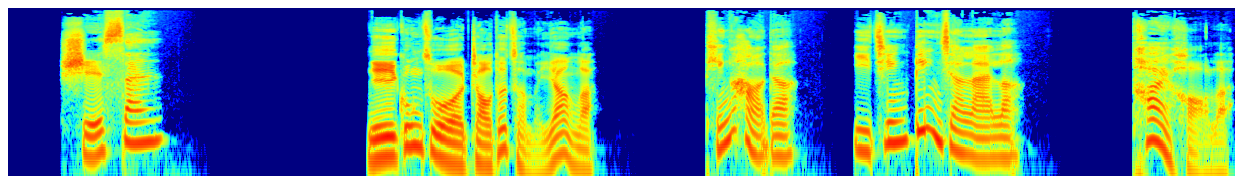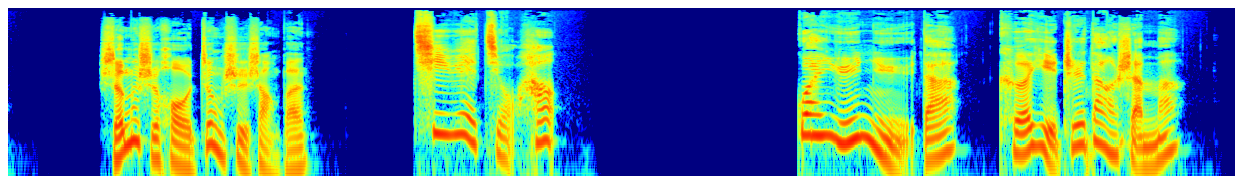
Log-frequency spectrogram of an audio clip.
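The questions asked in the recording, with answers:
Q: 关于女的,可以知道什么?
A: 工作已经定下来了,7月9号正式上班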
